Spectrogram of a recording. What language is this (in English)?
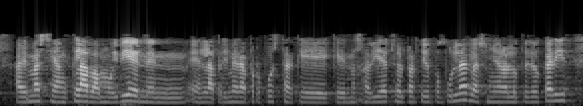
Spanish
